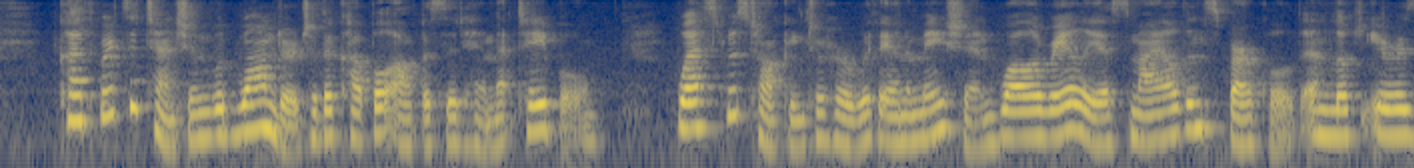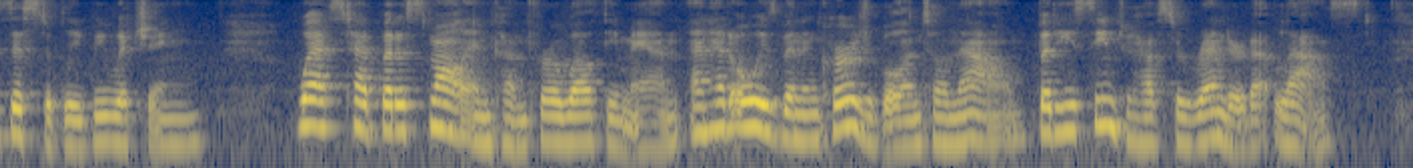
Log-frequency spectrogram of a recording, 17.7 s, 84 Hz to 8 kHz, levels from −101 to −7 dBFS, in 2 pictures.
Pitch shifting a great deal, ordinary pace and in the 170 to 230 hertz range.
Yes: wide, 6.1 semitones; average, 175 wpm; high, 190 Hz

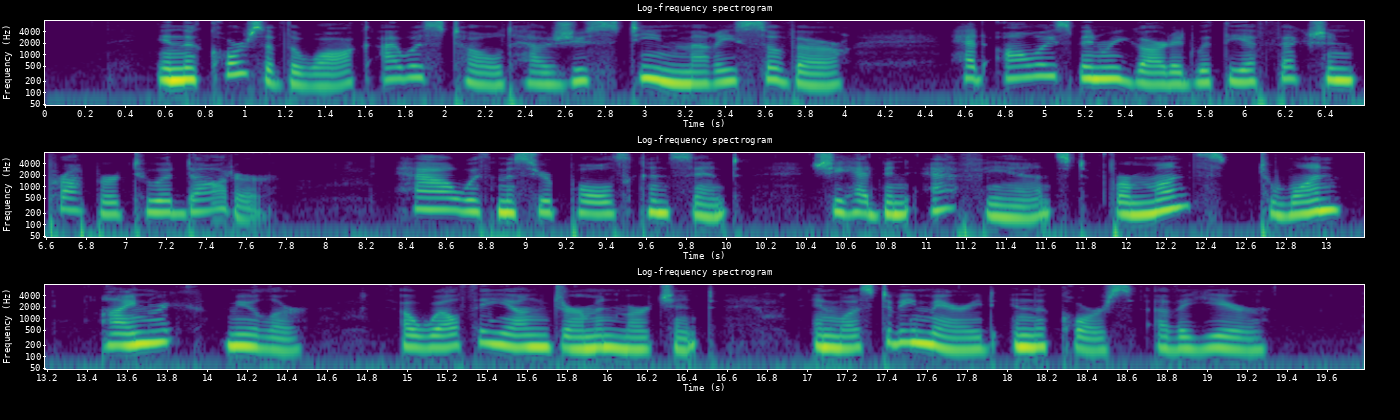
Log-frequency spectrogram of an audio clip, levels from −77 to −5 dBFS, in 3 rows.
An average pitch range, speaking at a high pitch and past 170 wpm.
No: average, 4.5 semitones; high, 195 Hz; average, 165 wpm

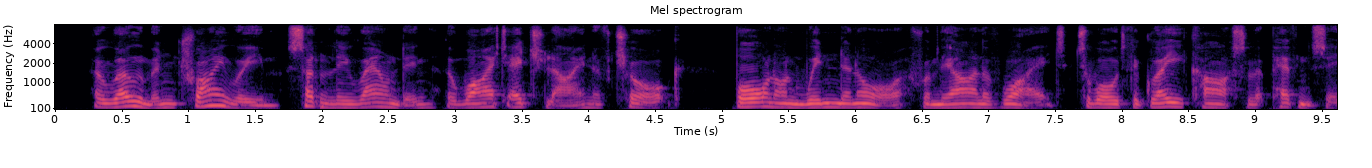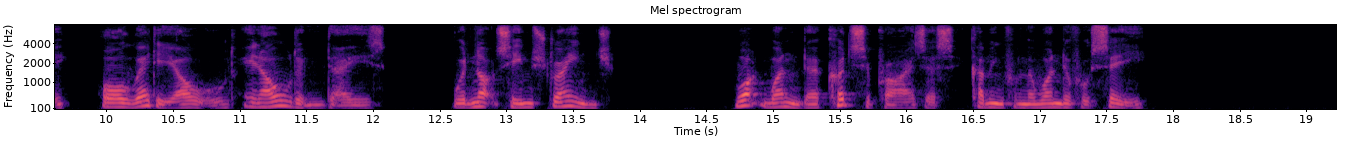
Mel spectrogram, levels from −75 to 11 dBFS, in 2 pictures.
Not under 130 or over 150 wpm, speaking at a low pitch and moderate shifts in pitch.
Yes: average, 145 wpm; low, 130 Hz; average, 3.5 semitones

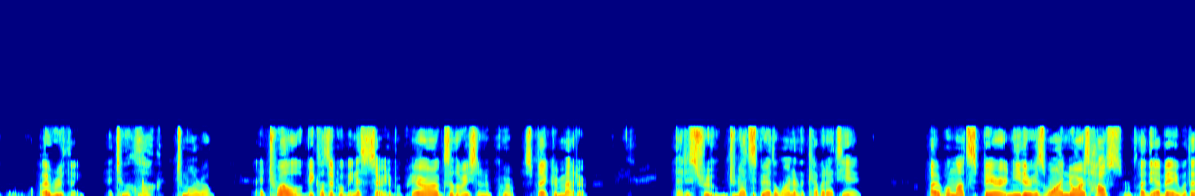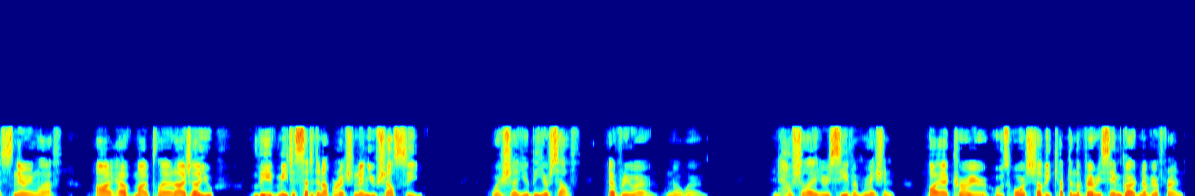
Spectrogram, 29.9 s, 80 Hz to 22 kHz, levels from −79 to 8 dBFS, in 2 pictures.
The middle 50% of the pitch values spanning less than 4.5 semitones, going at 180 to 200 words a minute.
Yes: average, 3.8 semitones; average, 190 wpm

